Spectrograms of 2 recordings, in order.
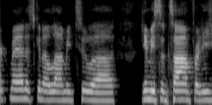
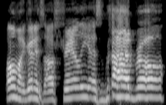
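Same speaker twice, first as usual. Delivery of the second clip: laughing exclaim; 3 semitones higher, 8 dB louder than usual. Real, not acted. Laughing exclaim about Australia.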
